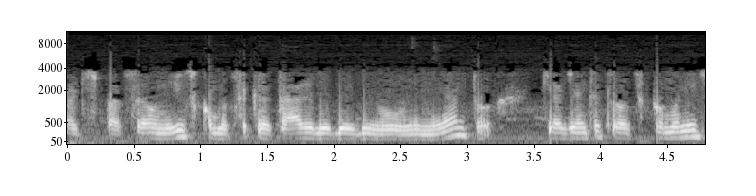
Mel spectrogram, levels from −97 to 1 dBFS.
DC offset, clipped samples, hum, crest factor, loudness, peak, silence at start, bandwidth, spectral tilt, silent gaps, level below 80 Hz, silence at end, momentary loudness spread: under 0.1%; under 0.1%; none; 14 dB; -14 LUFS; 0 dBFS; 0 s; 4.2 kHz; -9 dB/octave; none; -48 dBFS; 0 s; 6 LU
